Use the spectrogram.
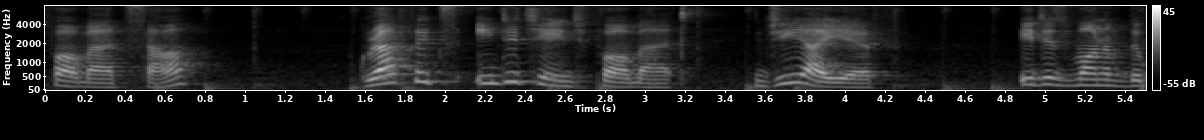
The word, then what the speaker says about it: GIF: GIF is pronounced as GIF. However, it is also acceptable to be pronounced as GIF, Joint Photographic Experts Group.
